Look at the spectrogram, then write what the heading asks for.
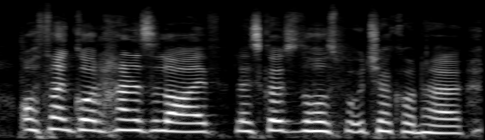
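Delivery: ordinary talk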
